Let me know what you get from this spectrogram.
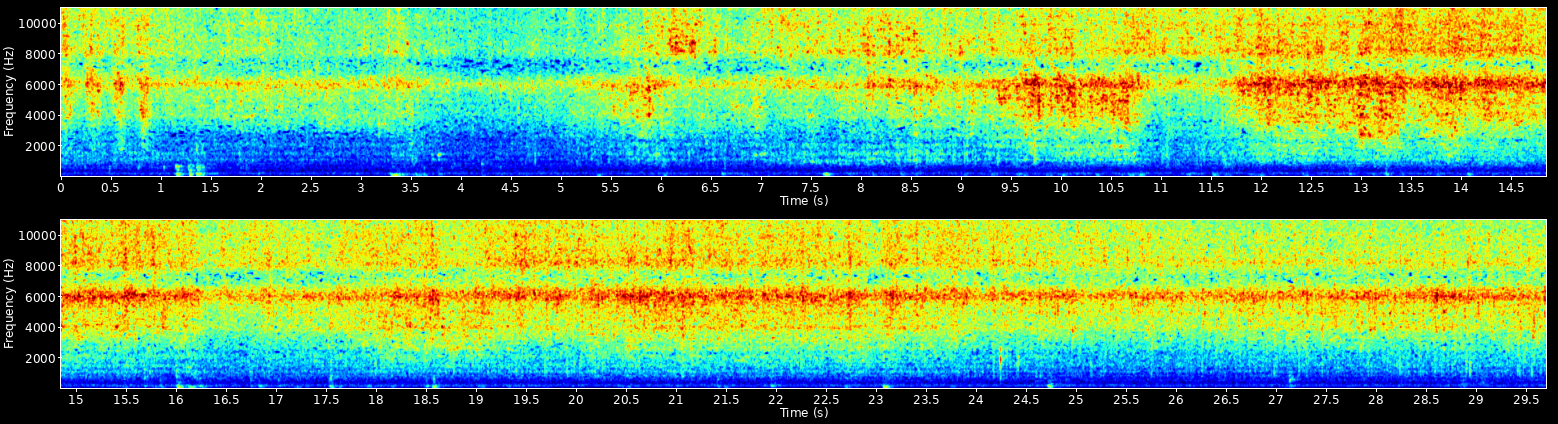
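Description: Raw chicken feet sizzling and spitting in hot oil with onion, ginger and garlic in a frying pan, a steady hiss. They are stirred now and then with a spatula, giving a few short knocks against the pan.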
